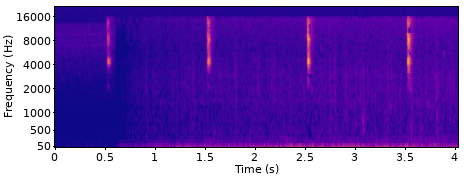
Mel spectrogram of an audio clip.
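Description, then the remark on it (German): Four sharp, evenly spaced ticks about a second apart ring out from a car's glove compartment over a low engine-like rumble inside the car, distinct. “Das Ticken aus meinem Handschuhfach holt mich aus meiner Trance.”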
